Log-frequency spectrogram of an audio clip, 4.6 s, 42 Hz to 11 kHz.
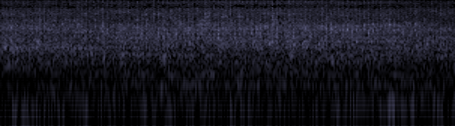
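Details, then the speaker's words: Blue Chrysler PT Cruiser idling at about 1200 rpm, a little higher than the owner expects, on the roadside while waiting for the cooling fan to kick on: soft even idle, no knocking or ticking, no smoke or overheating; working normally. "Everything appears to be working as it should."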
